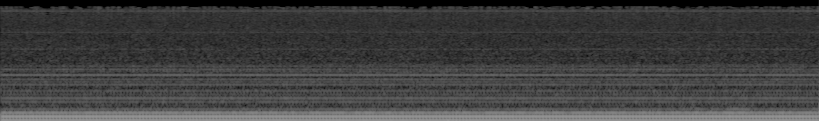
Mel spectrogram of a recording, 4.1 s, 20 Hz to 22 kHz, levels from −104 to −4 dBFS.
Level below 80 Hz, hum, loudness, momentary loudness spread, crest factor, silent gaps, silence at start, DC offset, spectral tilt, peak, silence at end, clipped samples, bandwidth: -50 dBFS; 60 Hz at -45 dBFS; -47 LUFS; 0 LU; 10 dB; none; 0 s; under 0.1%; -6 dB/octave; -36 dBFS; 0 s; under 0.1%; 17.5 kHz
